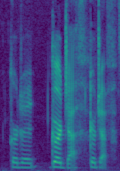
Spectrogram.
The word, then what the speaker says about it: Gurdjieff: I'm going to butcher his last name, but Gurdjieff. – Yes. – Gurdjieff.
